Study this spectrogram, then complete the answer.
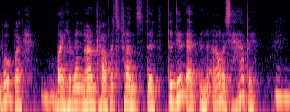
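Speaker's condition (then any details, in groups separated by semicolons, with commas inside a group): Cerebral palsy, mild; affects speech and walking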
